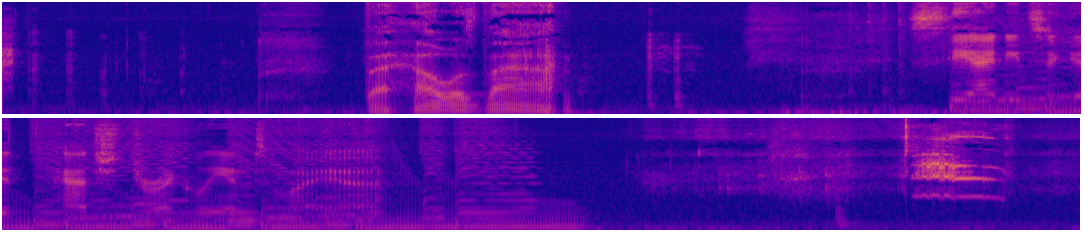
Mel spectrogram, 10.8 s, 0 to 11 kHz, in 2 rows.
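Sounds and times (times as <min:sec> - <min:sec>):
speech: 0:01.8 - 0:02.9, 0:04.6 - 0:07.6
cat meowing: 0:09.9 - 0:10.5.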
